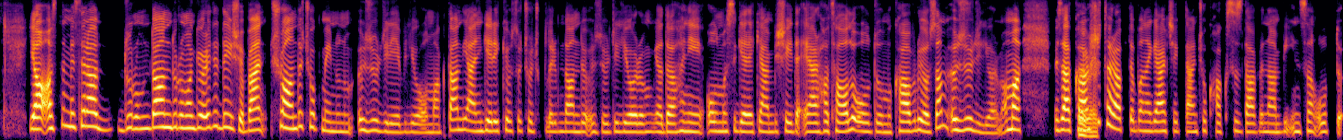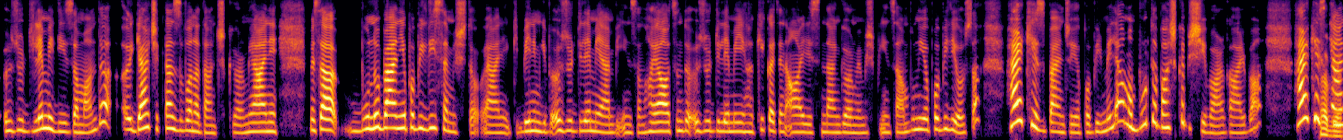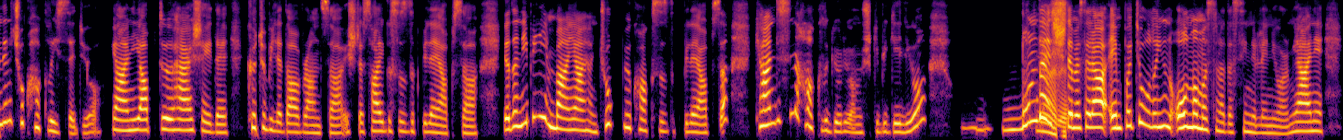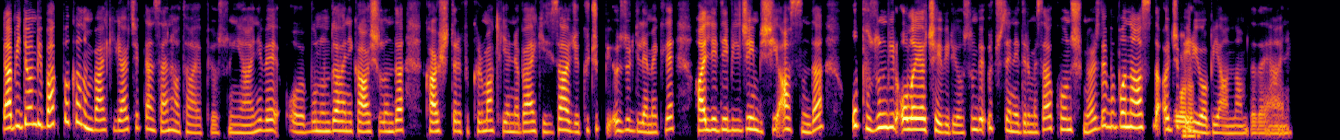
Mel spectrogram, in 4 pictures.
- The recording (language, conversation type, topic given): Turkish, advice, Samimi bir şekilde nasıl özür dileyebilirim?
- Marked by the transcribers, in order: other background noise; tapping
